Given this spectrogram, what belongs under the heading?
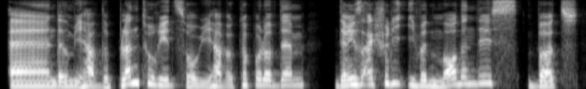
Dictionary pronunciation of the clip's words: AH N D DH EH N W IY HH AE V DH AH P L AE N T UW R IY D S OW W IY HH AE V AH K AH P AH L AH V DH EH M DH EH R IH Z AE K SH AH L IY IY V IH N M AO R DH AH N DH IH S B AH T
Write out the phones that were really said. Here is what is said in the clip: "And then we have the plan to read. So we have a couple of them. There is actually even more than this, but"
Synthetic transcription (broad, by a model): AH N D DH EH N W IY HH AE V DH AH P L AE N T UW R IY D S OW W IY HH AE V AH K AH P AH L AH V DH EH M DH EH R IH Z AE K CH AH L IY IY V IH N M AO R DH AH N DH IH S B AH T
